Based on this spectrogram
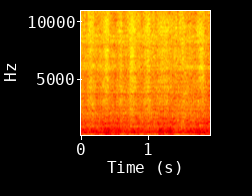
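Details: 1972 Plymouth Duster 340 V8, cold first start with choke held: lumpy, uneven idle surging a few times a second and struggling to settle; ignition timing too retarded.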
